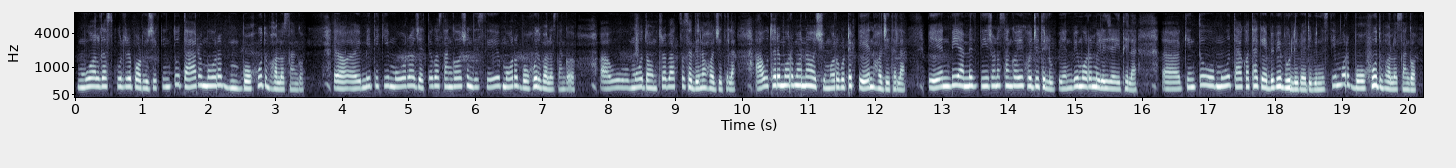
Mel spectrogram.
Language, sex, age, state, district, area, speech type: Odia, female, 18-30, Odisha, Jagatsinghpur, rural, spontaneous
